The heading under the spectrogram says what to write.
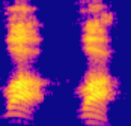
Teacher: दांत और ओष्ठ की सहायता से वा का उच्चारण स्थान है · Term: दंतोष्ठ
